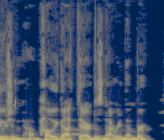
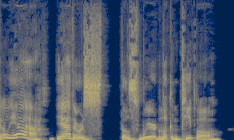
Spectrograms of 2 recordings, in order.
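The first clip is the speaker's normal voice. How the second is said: high, airy mock friend's reply; breezy friend; 7 semitones higher than usual. Friends casually confirming the beach walk, high and breezy. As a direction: toss it off lightly as a carefree friend.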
